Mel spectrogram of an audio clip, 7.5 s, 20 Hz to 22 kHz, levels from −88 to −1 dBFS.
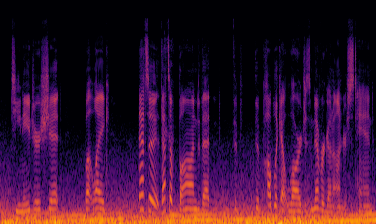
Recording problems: low rumble; loud; throughout; 7 dB below the speech

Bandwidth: 15.5 kHz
